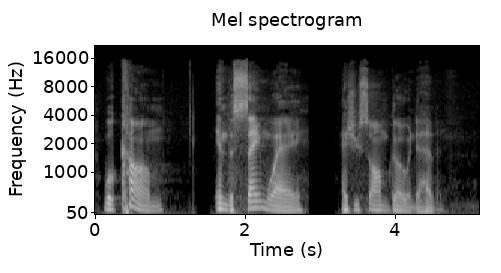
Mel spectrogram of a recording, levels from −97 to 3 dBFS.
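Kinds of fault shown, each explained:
No faults detected in this speech recording.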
